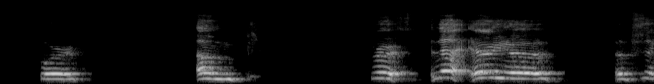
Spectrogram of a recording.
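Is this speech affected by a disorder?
Yes: cerebral palsy; wheelchair user.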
